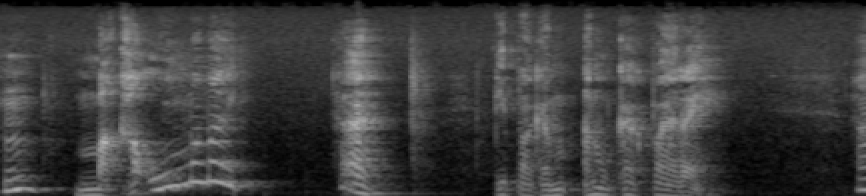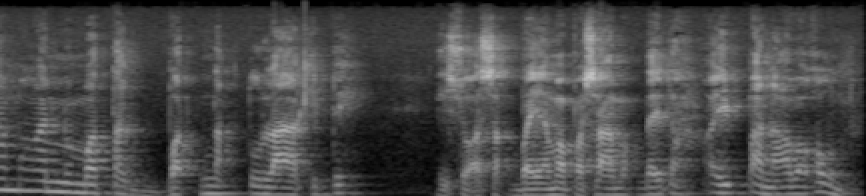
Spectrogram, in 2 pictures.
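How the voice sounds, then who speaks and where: Man acting a sharp-voiced grumbling Ilocano husband. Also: medium pitch, sing-song, unhurried, echoey room. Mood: exasperated. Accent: Ilocano Filipino. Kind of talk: Ilocano comedy drama dialogue.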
